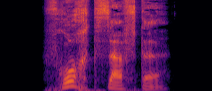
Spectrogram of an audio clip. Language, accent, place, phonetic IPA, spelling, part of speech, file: German, Germany, Berlin, [ˈfʁʊxtˌzaftə], Fruchtsafte, noun, De-Fruchtsafte.ogg
- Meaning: dative singular of Fruchtsaft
